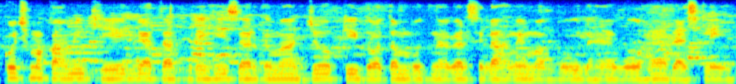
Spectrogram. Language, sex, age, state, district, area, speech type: Urdu, male, 18-30, Uttar Pradesh, Gautam Buddha Nagar, urban, spontaneous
